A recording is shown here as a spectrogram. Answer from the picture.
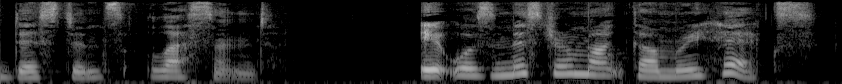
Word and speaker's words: Montgomery: lessened it was Mr Montgomery Hicks whose first name was usually pronounced mcgomery and then degenerated into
